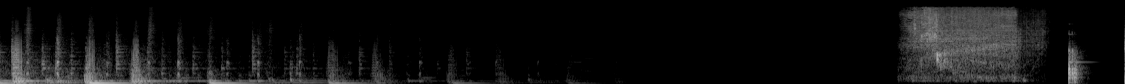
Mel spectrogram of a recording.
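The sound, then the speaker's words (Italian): A tap runs in a short, steady gush for under two seconds and then shuts off, after a fading series of drip-like plinks and a brief pause. No one speaks. “noi beviamo ogni giorno l'acqua del rubinetto, anche a scuola, perché è buona, sicura e controllata da Gruppo K.”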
